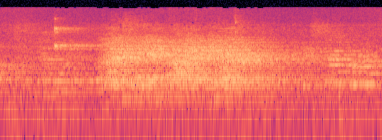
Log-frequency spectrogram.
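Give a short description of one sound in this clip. A group of girls cheer and shout together in a large echoing gym.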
